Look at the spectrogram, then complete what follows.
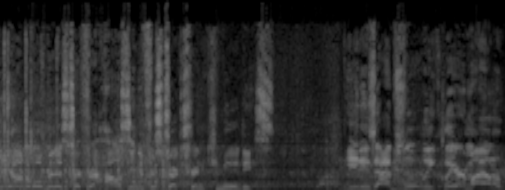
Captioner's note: some Applause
